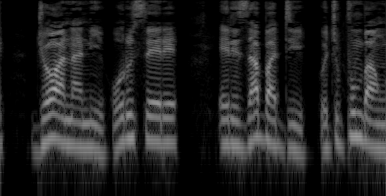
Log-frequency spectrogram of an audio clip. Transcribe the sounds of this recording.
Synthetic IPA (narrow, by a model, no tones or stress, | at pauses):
d͡ʒo̞ɦananiɦwo̞ɾuse̞ːɾe̞ | eɾizabʱadʱiwe̞t͡ʃip͡fumbamwe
